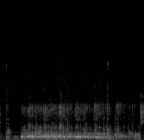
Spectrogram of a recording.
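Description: A sewing machine stitches the last seam of a messenger handbag toward the D-ring, a close, steady mechanical whir running for a couple of seconds after a brief start, quiet overall.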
